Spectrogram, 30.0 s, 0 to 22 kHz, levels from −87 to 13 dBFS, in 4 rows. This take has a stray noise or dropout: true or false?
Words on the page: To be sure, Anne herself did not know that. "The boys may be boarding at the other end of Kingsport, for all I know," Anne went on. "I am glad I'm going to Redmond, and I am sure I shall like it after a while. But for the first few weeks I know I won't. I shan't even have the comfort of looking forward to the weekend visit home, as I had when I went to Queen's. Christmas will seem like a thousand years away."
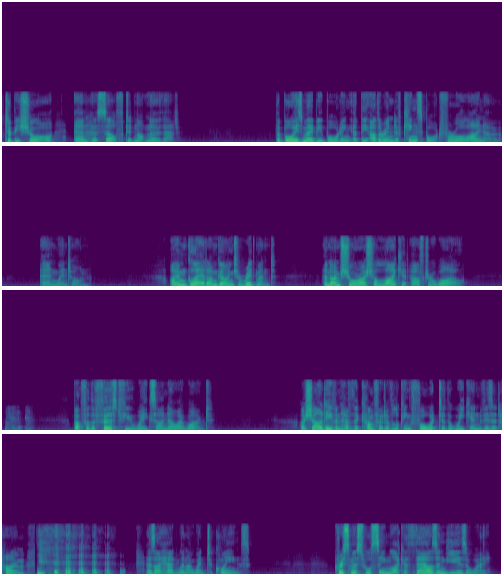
true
